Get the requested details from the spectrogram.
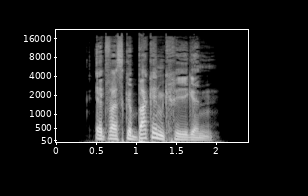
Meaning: to get one's act together, to get the job done
- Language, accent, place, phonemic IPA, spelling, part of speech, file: German, Germany, Berlin, /ˈɛtvas ɡəˈbakŋ̍ ˈkʁiːɡŋ̍/, etwas gebacken kriegen, verb, De-etwas gebacken kriegen.ogg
